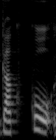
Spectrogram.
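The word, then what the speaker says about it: 学校: You see gakko, so it naturally gets contracted. So gakko, okay? The ku becomes a little tu with the ko that follows, but it's still the Chinese pronunciation gaku.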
